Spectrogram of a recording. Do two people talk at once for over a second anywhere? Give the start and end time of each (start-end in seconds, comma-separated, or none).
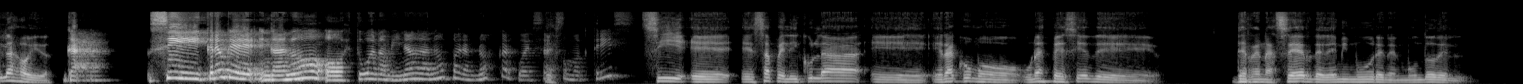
none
